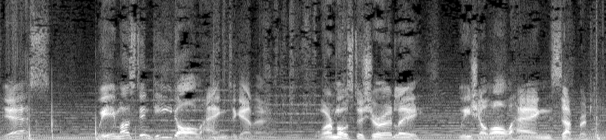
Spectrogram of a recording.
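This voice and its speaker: A man's voice: lowish voice, big pitch swings, unhurried, pauses often, music in the background. An actor playing a witty elder statesman of the American Revolution in a video game, with oratorical phrasing. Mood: wry, solemn.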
